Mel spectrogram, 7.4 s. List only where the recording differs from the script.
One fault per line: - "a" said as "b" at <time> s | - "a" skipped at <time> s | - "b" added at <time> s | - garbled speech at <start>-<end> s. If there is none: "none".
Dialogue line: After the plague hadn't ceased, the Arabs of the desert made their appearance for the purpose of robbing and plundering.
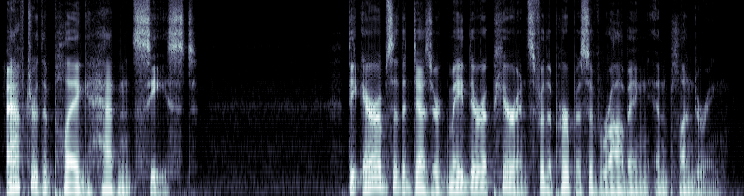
none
